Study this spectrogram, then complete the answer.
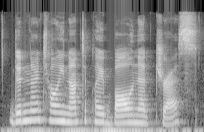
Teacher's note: the stressed words are didn't tell not and play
